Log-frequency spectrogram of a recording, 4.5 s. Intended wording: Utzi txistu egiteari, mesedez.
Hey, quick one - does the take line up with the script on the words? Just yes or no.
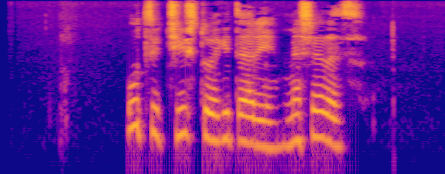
yes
